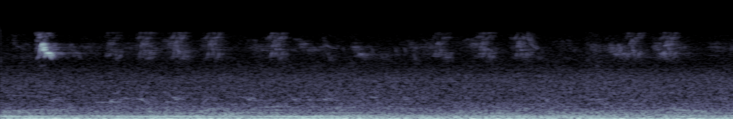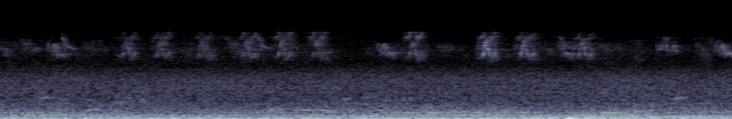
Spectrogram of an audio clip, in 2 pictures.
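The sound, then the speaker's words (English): Two small birds chirp in quick, high, repeated bursts throughout as they fly from tree to tree, a busy, steady twittering over a low, constant background rumble, with no talking. “These two little birds, they playing.”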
